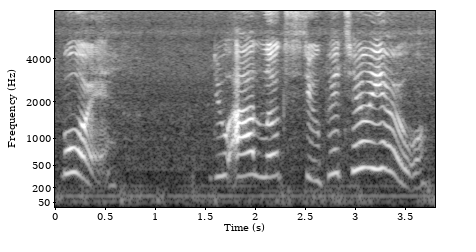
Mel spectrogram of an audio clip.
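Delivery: high, slow, scornful retort; loud, incredulous and cutting; indignant retort. Retold or imitated. Retorting to ex's claim.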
